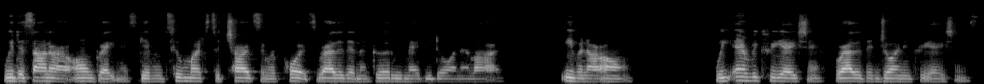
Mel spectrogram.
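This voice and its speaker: A woman's voice: sits low, little pitch movement, moderate pace, vocal fry, a little mellow, no echo. A woman reciting her own poetry as a spoken word piece. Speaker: poet, showcase participant.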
